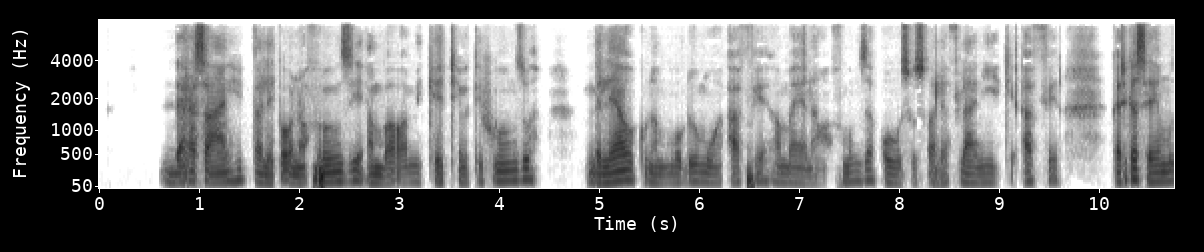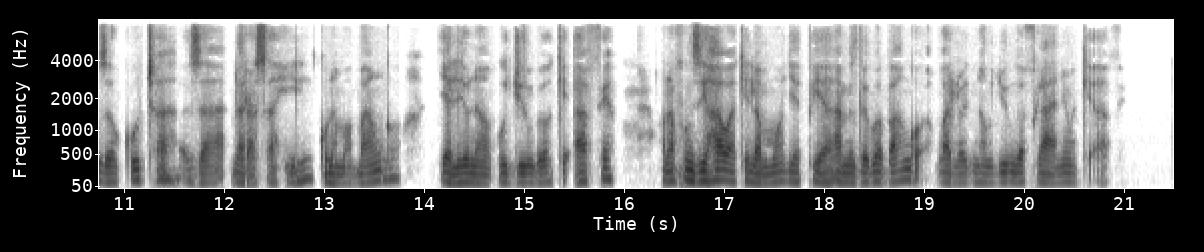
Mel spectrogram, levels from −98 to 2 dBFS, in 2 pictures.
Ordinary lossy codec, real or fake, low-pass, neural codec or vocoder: MP3, 48 kbps; fake; 7.2 kHz; codec, 16 kHz, 0.8 kbps, ZipCodec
